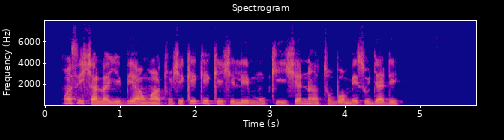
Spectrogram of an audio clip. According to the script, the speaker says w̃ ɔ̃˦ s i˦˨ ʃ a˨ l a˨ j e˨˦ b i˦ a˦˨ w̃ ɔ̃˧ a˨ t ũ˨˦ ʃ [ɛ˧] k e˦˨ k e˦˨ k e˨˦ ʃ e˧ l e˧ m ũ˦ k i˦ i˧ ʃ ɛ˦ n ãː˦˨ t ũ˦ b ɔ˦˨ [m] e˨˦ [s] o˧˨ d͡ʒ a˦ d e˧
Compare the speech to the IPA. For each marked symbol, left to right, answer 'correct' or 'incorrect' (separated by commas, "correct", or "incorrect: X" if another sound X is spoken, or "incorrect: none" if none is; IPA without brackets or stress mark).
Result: incorrect: e˧, correct, correct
